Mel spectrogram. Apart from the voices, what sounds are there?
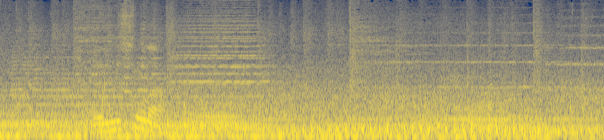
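helicopter flying overhead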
